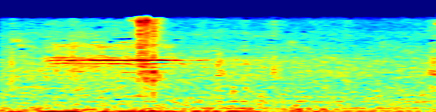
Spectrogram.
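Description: Parking-lot traffic noise: a steady low rumble of vehicles, with a short high beep of under a second near the start.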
